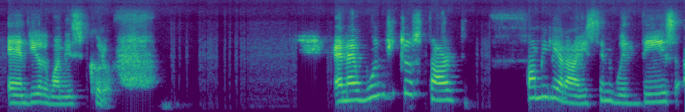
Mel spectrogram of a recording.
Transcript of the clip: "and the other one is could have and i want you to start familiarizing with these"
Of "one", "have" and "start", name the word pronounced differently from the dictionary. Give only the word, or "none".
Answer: have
